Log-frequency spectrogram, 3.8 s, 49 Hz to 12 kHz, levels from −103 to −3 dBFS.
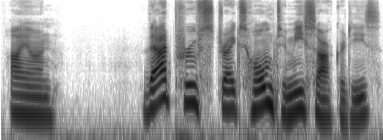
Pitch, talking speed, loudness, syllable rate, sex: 155 Hz, 125 wpm, -19 LUFS, 3.9 syllables/s, male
